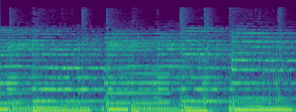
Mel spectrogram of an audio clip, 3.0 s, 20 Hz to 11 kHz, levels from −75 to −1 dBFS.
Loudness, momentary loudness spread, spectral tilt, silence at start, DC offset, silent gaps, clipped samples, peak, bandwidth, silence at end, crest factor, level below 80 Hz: -18 LUFS; 3 LU; -6.5 dB/octave; 0 s; under 0.1%; none; under 0.1%; -4 dBFS; 9 kHz; 0 s; 12 dB; -24 dBFS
